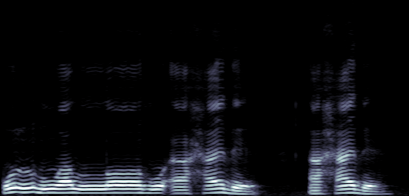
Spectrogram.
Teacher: Ya, kalau tipis berarti ke Qul huwallahu ahad. Ahad, ya, bunyinya d. Nah, nggak boleh dikasih hamzah ujungnya. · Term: qalqalah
